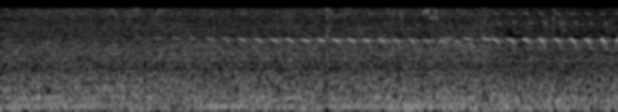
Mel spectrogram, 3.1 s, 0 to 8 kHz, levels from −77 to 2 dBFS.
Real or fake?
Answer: fake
